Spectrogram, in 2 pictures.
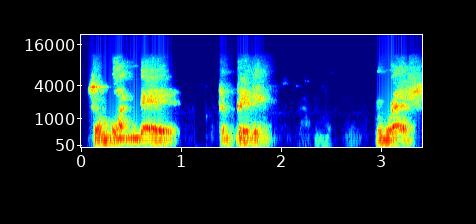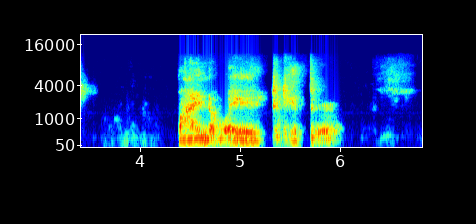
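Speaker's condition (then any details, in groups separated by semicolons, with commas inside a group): Total laryngectomy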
